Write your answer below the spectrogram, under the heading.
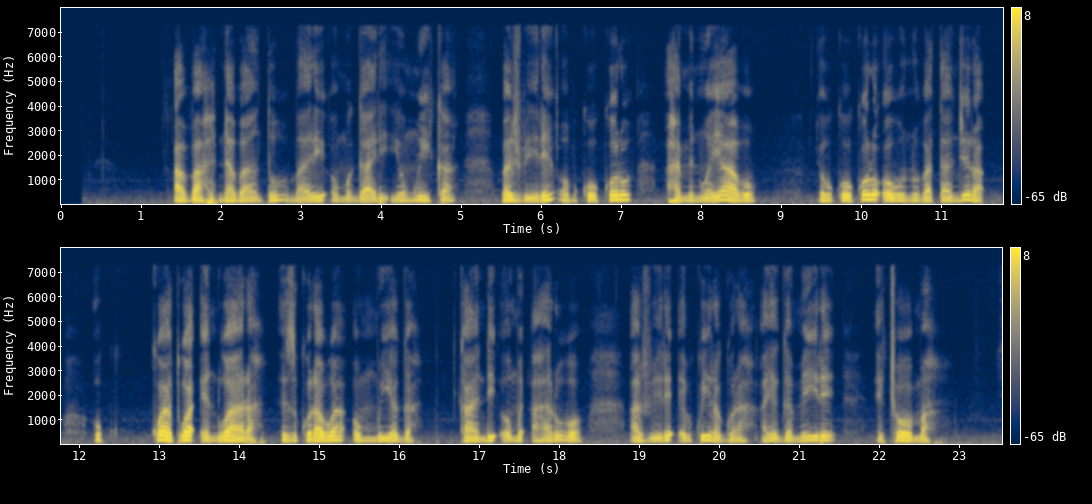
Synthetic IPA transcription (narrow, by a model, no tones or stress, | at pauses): aβanaβaːntuβaɾiʔo̞muɡaɾijo̞mwiːka | βaʒwiːɾe̞oβuko̞ːko̞ɾo̞ | aɦaminwajaːβo̞ | oβuko̞ːko̞ɾo̞ʔoβunuβataːɲɟiɾa | o | kwaːtwaʔe̞ndwaːɾa | e̞zikuɾaβwaomumujaɡa | kaːndiʔo̞mwe̞ʔaɦaɾiβo̞ | aʒwiːɾe̞ʔeβikwiːɾaɡuɾaːjaɡameiɾe̞ː | co̞ːma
